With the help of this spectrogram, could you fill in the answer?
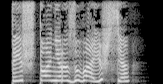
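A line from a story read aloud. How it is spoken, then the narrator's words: Shouting after someone. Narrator (Russian): закричала вслед мужу Мощина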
